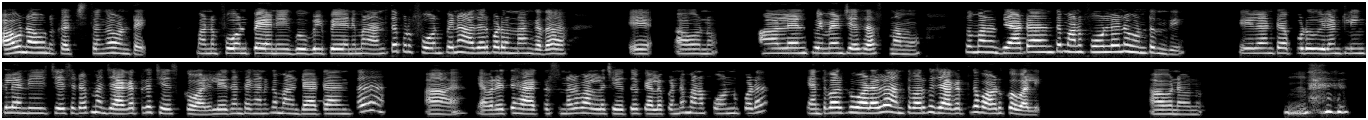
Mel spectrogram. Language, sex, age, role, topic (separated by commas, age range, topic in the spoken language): Telugu, female, 30-34, guest, స్మార్ట్‌ఫోన్ మీ జీవనశైలిని ఎలా మార్చింది?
